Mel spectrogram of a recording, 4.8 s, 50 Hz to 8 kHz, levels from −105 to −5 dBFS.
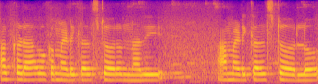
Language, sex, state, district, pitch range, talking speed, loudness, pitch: Telugu, female, Andhra Pradesh, Annamaya, 200-215 Hz, 125 wpm, -18 LUFS, 205 Hz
